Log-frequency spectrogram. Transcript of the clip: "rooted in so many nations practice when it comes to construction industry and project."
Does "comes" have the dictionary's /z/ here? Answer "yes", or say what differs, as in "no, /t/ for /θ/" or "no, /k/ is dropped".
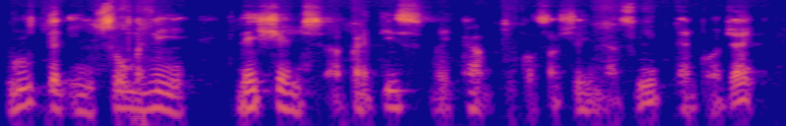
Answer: no, /z/ is dropped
